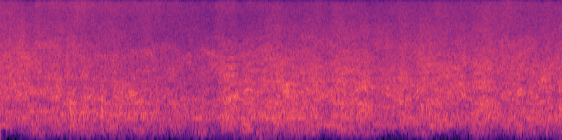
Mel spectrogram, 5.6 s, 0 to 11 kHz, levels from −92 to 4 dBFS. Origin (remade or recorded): remade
